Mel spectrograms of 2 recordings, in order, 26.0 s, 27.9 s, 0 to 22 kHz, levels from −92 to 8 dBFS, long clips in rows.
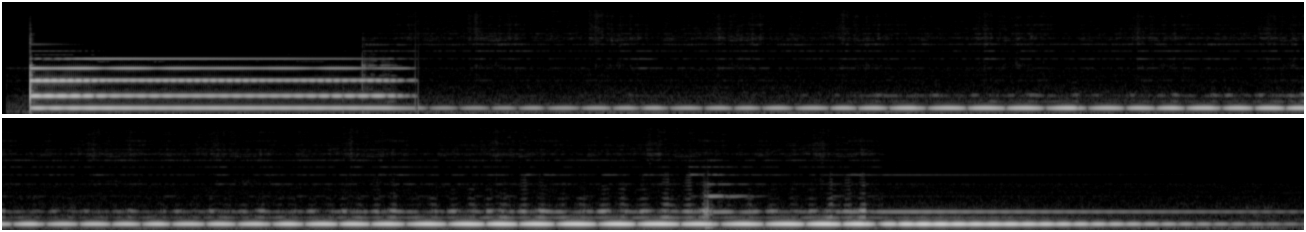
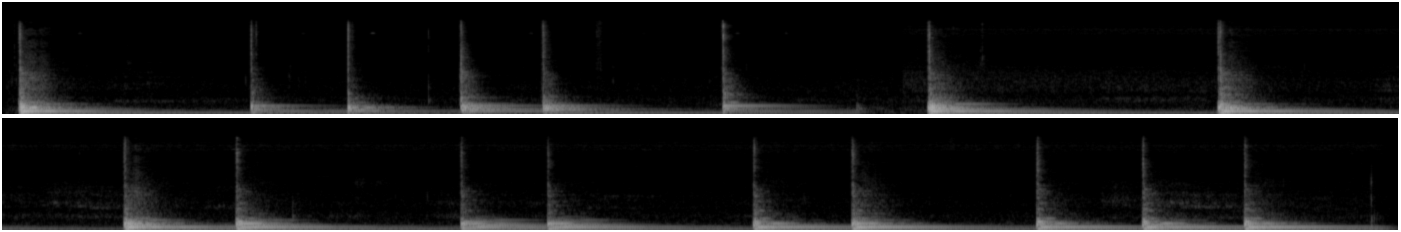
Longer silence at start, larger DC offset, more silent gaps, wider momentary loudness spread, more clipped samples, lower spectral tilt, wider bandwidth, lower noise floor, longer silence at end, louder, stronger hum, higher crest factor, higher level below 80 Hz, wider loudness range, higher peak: about the same, 0.25 s vs 0.15 s; neither; neither; second, 19 LU vs 26 LU; neither; first, -10 dB/octave vs -7.5 dB/octave; second, 2.9 kHz vs 11 kHz; second, -50 dBFS vs -75 dBFS; first, 0.3 s vs 0.15 s; first, -25 LUFS vs -40 LUFS; neither; second, 16 dB vs 24 dB; second, -74 dBFS vs -50 dBFS; first, 16 LU vs 7 LU; first, -10 dBFS vs -16 dBFS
